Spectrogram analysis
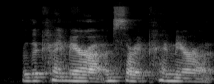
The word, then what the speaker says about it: chimera: so why is the stator here with this Chimaira for the Chimera I'm sorry chimera it's pronounced rough foolery and indulgence imagination clouds are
